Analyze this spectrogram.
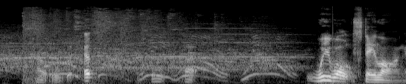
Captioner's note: people screaming; glass breaking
